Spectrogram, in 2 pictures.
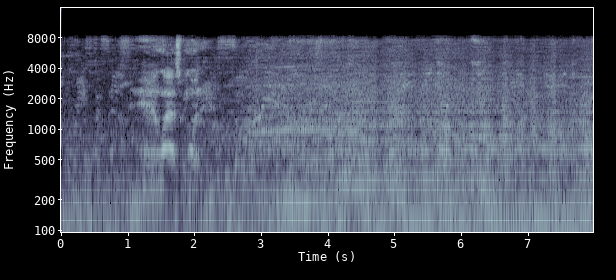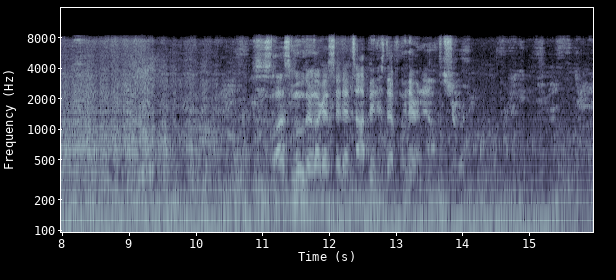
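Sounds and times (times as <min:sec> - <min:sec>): car engine accelerating: 0:01.2 - 0:13.4.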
